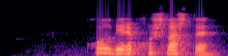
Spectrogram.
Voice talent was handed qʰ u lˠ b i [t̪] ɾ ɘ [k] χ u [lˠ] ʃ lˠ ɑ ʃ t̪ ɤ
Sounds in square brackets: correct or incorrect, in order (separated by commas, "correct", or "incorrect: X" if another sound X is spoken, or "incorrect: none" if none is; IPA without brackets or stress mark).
incorrect: none, incorrect: p, incorrect: none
